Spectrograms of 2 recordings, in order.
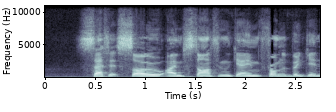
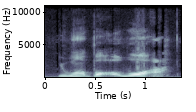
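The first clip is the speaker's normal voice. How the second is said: Cockney accent. Shown as a demonstration. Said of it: "go massively over the top, um, Cockney".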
